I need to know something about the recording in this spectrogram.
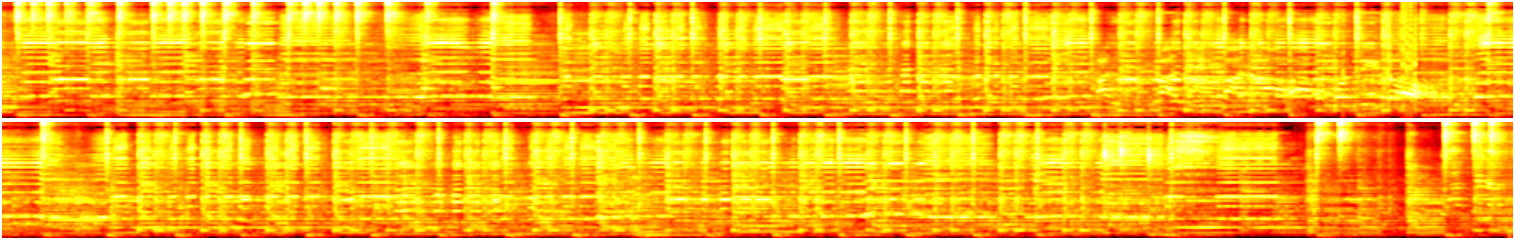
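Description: Small piano accordion playing a lively tune: a sustained reedy melody over a regular bass-and-chord pulse. A short break comes near the end.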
